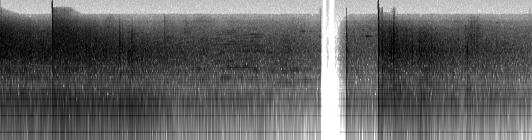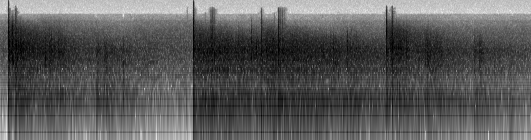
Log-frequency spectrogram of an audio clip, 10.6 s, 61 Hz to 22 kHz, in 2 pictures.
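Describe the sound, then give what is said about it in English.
Petrol bombs and tear gas canisters are launched during a riot in Athens, Greece, where about 25,000 protesters faced police after a deadly train crash. Several sharp bangs cut through a loud, continuous roaring din. “Those are the sounds of petrol bombs and launching tear gas canisters in Greece, reports Reuters.”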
